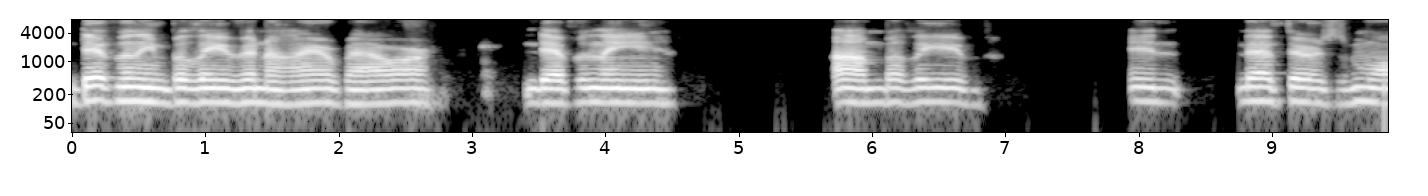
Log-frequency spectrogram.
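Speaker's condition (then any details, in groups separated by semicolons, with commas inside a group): Toxic leukoencephalopathy, locked-in syndrome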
